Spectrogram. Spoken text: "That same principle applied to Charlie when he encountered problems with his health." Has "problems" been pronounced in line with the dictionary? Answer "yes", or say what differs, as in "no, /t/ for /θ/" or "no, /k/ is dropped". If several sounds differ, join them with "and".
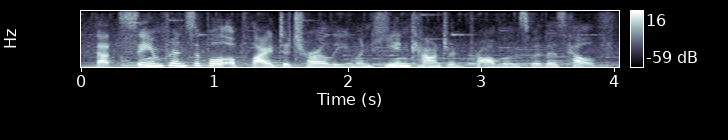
yes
